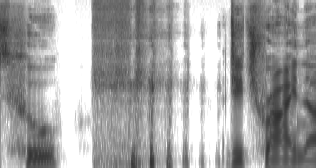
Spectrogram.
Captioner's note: laughs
